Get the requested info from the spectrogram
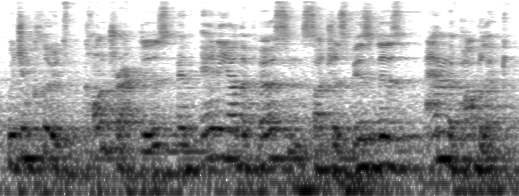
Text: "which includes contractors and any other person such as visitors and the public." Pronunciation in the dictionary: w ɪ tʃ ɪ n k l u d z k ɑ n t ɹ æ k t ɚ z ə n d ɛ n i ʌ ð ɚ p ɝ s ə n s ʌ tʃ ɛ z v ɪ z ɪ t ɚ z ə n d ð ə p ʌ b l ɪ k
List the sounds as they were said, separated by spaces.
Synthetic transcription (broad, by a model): w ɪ tʃ ɪ n k l u d z k ɑ n t ɹ æ k t ɚ z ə n ɛ n i ʌ ð ɚ p ɝ s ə n s ʌ tʃ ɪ z v ɪ z ɪ t ɚ z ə n ð ə p ʌ b l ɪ k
